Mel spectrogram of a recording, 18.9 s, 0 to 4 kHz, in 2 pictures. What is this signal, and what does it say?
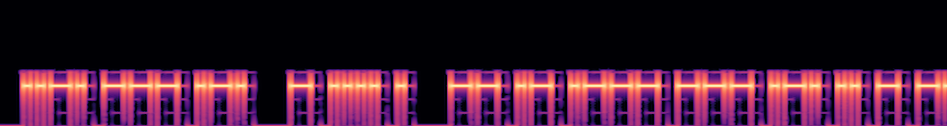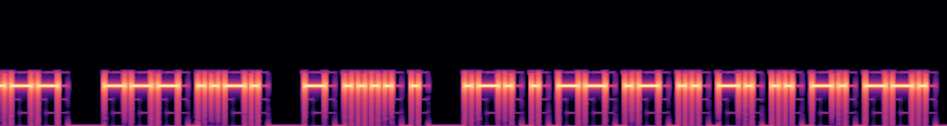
Morse code, heard as a keyed tone, about 18 wpm, 750 Hz. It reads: FOR THE MAJORITY OF THE REMAINING
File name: Morse / 18WPM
